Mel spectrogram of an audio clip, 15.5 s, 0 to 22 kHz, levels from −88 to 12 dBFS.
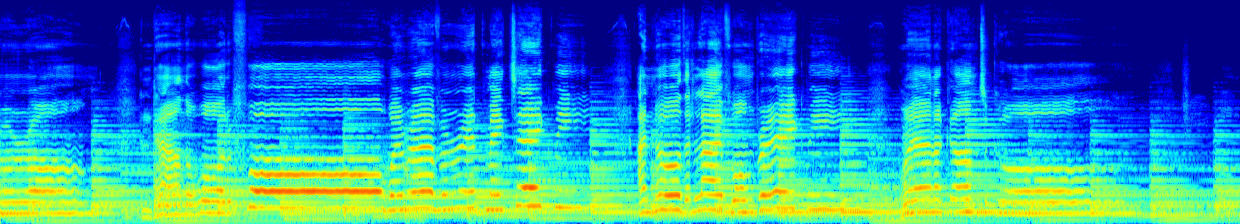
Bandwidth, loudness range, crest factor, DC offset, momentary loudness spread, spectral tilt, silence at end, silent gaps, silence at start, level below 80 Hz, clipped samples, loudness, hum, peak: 15.5 kHz; 7 LU; 16 dB; under 0.1%; 16 LU; -6.5 dB/octave; 0 s; none; 0 s; -42 dBFS; under 0.1%; -16 LUFS; none; 0 dBFS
